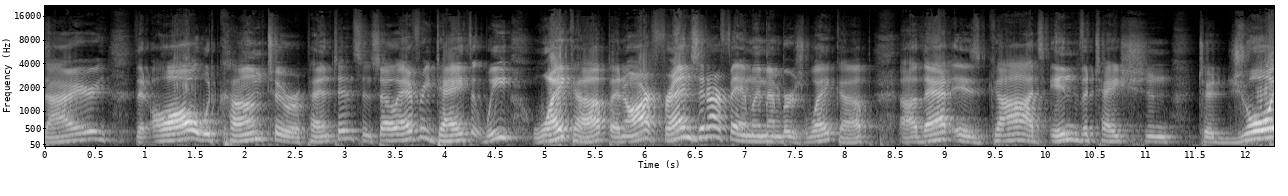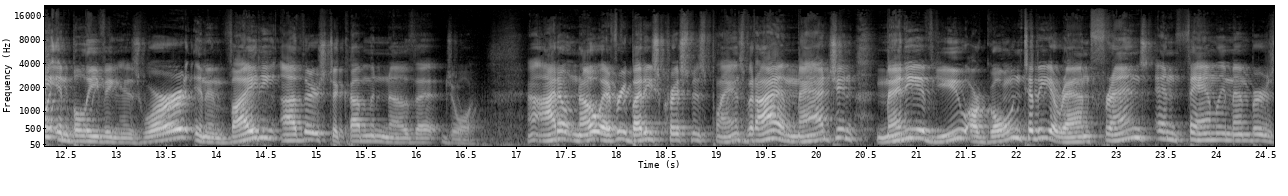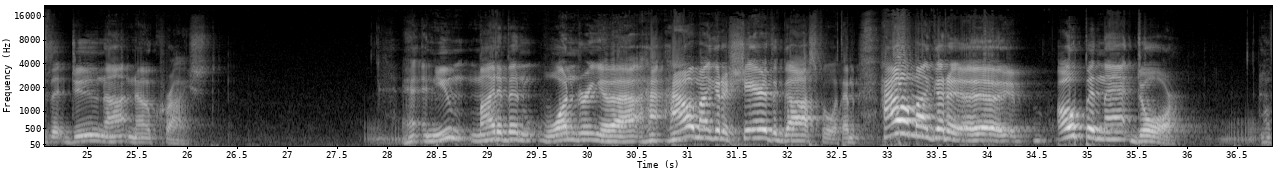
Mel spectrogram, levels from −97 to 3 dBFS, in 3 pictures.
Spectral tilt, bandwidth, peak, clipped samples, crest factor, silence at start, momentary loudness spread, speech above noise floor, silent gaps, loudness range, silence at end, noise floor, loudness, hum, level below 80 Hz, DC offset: -4.5 dB/octave; 18 kHz; -6 dBFS; under 0.1%; 16 dB; 0 s; 14 LU; 44 dB; none; 9 LU; 0 s; -65 dBFS; -21 LUFS; none; -52 dBFS; under 0.1%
